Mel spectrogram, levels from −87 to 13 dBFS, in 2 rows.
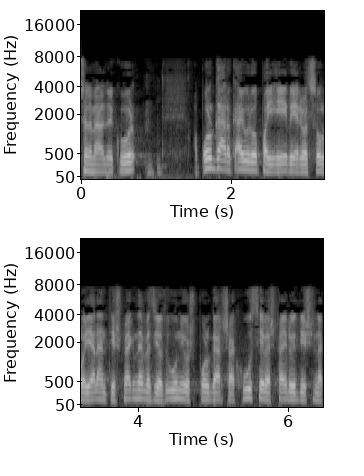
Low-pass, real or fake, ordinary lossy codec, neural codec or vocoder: none; real; none; none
